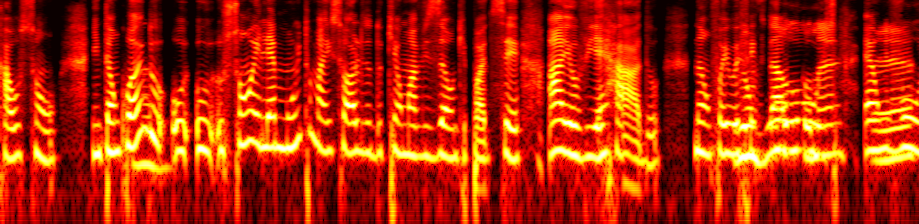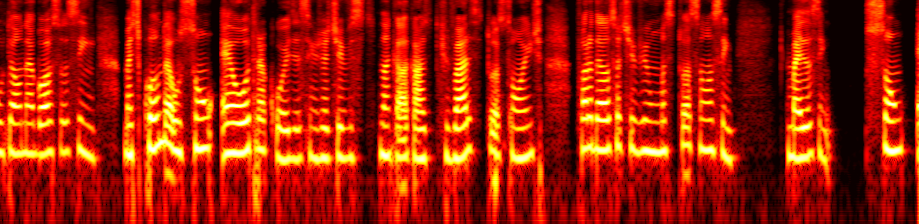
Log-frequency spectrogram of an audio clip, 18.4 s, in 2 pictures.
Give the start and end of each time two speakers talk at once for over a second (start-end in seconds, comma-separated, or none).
7.3-9.1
